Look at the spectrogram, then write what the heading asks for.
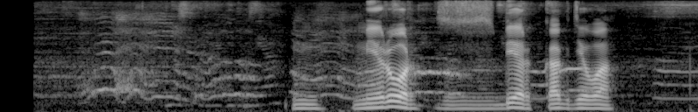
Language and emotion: Russian, neutral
